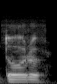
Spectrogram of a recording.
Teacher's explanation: There's no closure voicing during the stop phase at the beginning. You just kind of go from silence or background noise to just the release burst at the start here. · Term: voiceless D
